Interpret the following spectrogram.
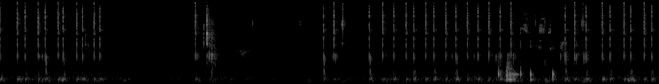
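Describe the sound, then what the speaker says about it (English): Rapid mouse clicks, each marking a brush stroke while painting an abstract watercolor pattern in Photoshop, come in quick close bursts with short pauses and a brief spoken phrase partway through. "each of these is a click of the mouse and it's a brush stroke"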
